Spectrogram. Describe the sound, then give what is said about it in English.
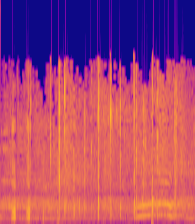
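A small group claps unevenly for a couple of seconds during a sermon, the scattered hand claps mixed with brief whoops and vocal exclamations from the crowd, moderately loud. “The staff is paid, so they have to clap.”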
